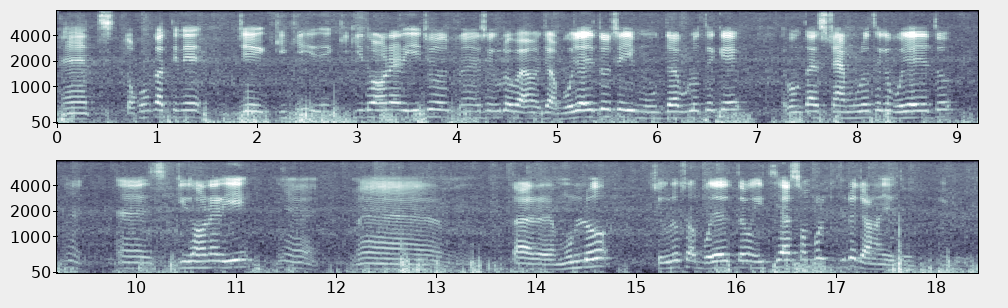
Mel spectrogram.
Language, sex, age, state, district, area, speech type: Bengali, male, 60+, West Bengal, Purba Bardhaman, urban, spontaneous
